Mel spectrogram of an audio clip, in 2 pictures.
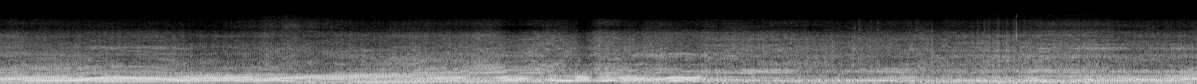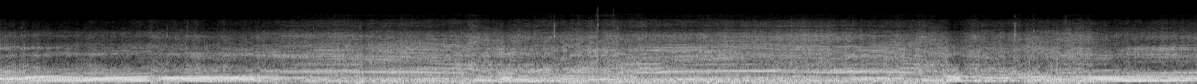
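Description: Motocross bike's single-cylinder engine being ridden hard round a dirt track, its pitch repeatedly rising and falling as the rider opens and shuts the throttle and shifts gears through the corners and straights.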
